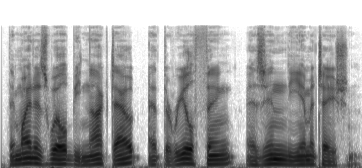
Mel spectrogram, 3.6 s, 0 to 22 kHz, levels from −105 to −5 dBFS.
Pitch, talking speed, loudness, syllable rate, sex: 95 Hz, 250 wpm, -17 LUFS, 5.8 syllables/s, male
